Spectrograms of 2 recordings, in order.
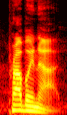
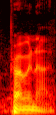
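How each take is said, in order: First: Said in the usual way. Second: Softer, lower repeat; quiet lower echo. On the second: Shown as a demonstration. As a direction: say it again under your breath. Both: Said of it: "repeats it quieter".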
